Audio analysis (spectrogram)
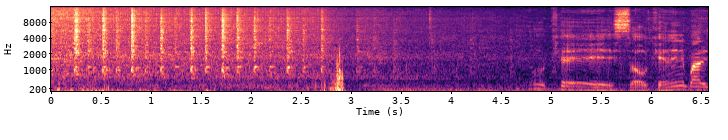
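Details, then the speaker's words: Car driving, clicking from left driver's-side front wheel area: sharp, evenly spaced clicks about three a second over road and engine noise; a friend suspects a bad CV joint, unconfirmed. "Okay, my car is making a strange clicking noise on the left uh driver's side and I'm not quite sure what it is"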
